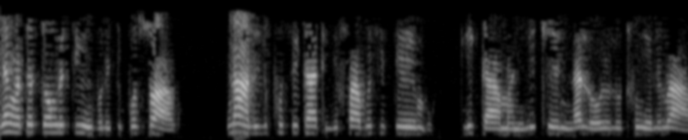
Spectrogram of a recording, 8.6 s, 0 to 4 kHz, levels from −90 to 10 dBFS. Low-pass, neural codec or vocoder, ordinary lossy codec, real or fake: 3.6 kHz; none; MP3, 16 kbps; real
